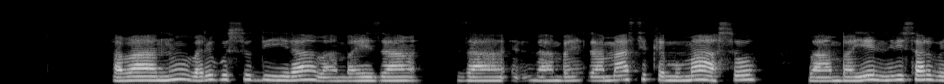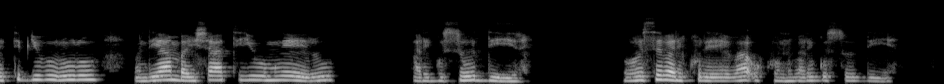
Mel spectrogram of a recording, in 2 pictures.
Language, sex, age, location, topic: Kinyarwanda, male, 50+, Musanze, education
